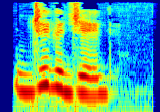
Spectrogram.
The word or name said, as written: jigajig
